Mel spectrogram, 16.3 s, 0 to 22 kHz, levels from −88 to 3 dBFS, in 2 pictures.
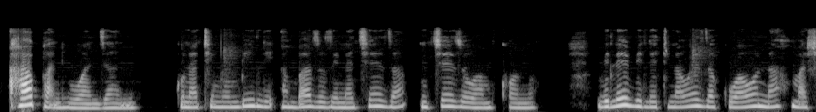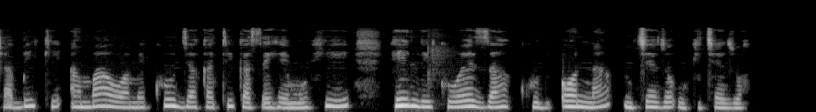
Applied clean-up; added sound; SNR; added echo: neural separator model SepFormer DNS4.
